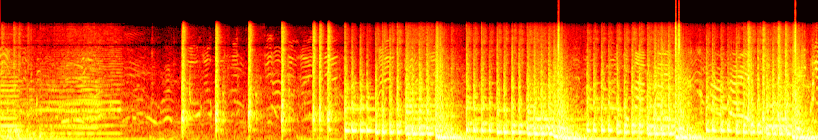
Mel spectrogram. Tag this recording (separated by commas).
Music, Drum roll, Speech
